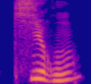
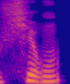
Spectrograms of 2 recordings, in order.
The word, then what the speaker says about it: Chiron: Le premier que nous faisons aujourd'hui, il est sur Chiron ou Chiron, il y a deux écoles. Choisissez la manière dont vous voulez le prononcer. En anglais, c'est Chiron, et donc du coup bref, moi je dis Chiron.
